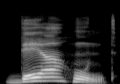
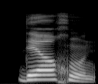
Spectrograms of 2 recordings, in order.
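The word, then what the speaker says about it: der Hund: آره بله، سگ میشه در هوند، تلفظش هست دیا هوند. – دیا هوند.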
